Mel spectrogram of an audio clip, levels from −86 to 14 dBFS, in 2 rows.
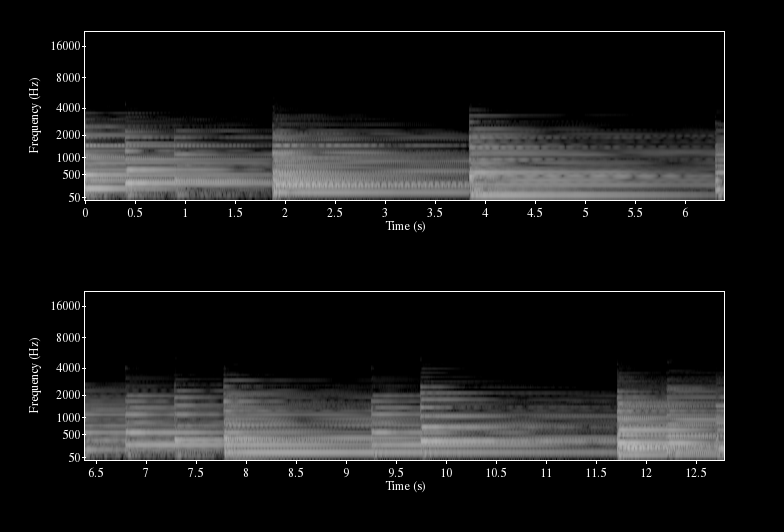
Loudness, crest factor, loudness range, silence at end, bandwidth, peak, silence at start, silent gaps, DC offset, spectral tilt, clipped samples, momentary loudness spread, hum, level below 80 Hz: -27 LUFS; 16 dB; 5 LU; 0 s; 3.7 kHz; -10 dBFS; 0 s; none; under 0.1%; -9.5 dB/octave; under 0.1%; 14 LU; none; -54 dBFS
